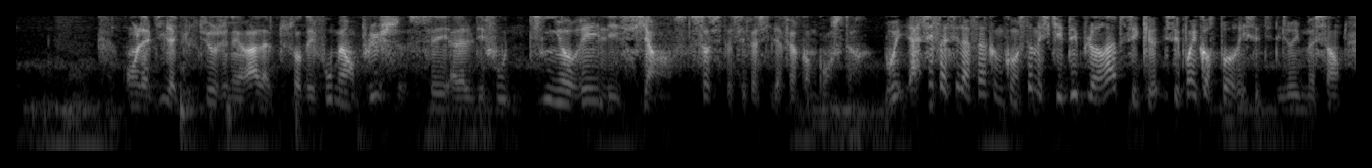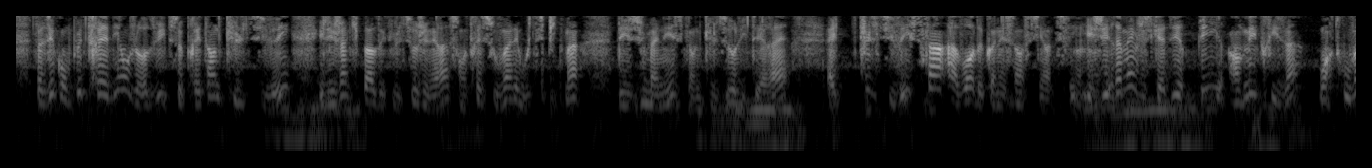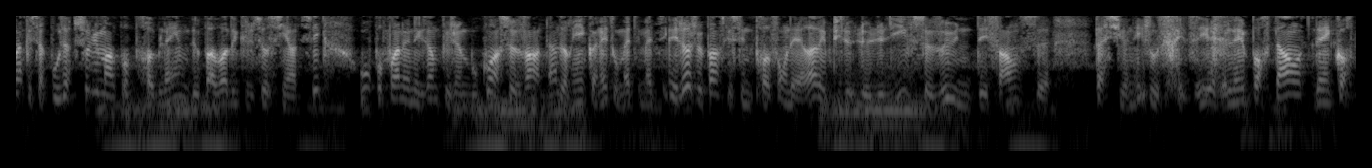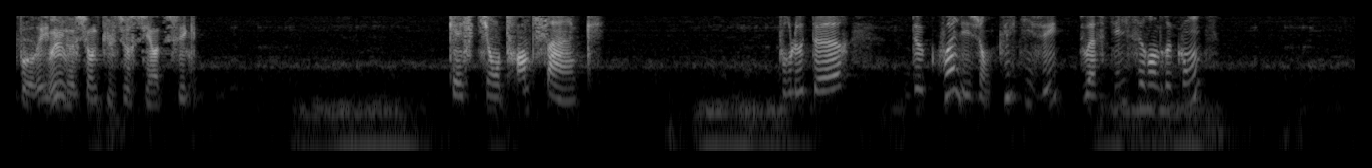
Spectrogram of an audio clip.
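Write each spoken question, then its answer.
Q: Pour l'auteur, de quoi les gens cultivés doivent-ils se rendre compte?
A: Que la culture générale doit inclure des connaissances scientifiques; ignorer les sciences est une profonde erreur.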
